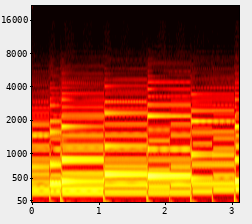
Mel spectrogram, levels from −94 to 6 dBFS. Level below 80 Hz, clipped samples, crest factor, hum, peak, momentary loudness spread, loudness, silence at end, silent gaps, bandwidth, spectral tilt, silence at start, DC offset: -46 dBFS; under 0.1%; 12 dB; none; -4 dBFS; 5 LU; -16 LUFS; 0 s; none; 5 kHz; -8.5 dB/octave; 0 s; under 0.1%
